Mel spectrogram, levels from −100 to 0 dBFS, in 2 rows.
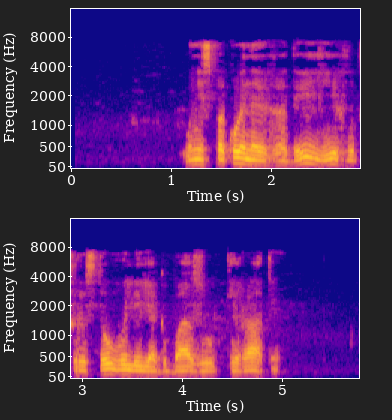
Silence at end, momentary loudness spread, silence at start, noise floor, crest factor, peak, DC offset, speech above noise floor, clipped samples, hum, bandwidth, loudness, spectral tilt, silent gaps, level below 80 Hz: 0.85 s; 10 LU; 1.15 s; -72 dBFS; 18 dB; -2 dBFS; under 0.1%; 55 dB; under 0.1%; none; 7.8 kHz; -18 LUFS; -5.5 dB/octave; none; -56 dBFS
